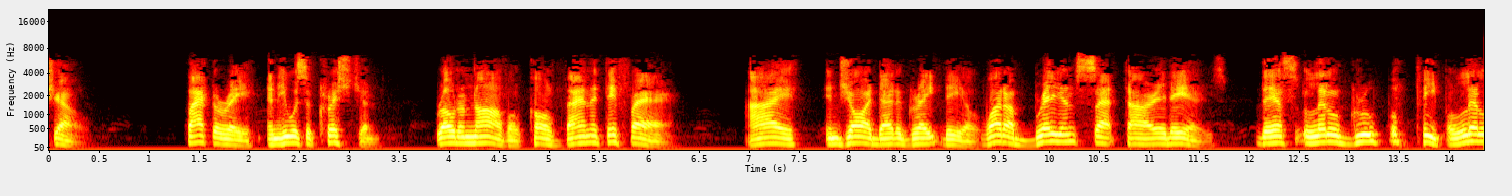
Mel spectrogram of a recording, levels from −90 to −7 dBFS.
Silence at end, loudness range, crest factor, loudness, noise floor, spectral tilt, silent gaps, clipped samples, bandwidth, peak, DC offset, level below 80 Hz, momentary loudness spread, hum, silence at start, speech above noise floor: 0 s; 2 LU; 16 dB; -20 LUFS; -81 dBFS; -6.5 dB/octave; none; under 0.1%; 7.2 kHz; -4 dBFS; 0.2%; -62 dBFS; 7 LU; none; 0 s; 62 dB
